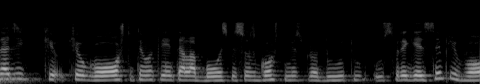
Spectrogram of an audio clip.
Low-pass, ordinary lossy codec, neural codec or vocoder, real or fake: 7.2 kHz; none; none; real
